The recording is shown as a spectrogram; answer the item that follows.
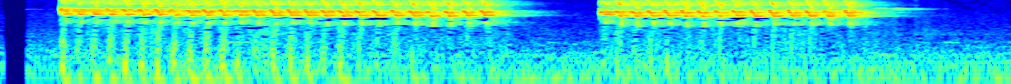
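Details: Red siskin (cililin) singing prolifically in luxurious burst style, used as a tutor recording for shamas and green leafbirds: two dense, buzzy, high rattling bursts, each about two seconds with rapid pulsing and trailing off, separated by a short pause.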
